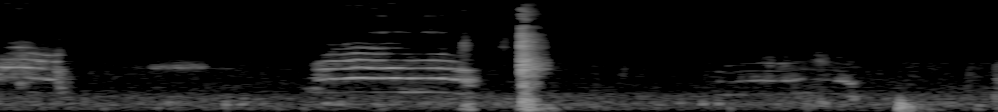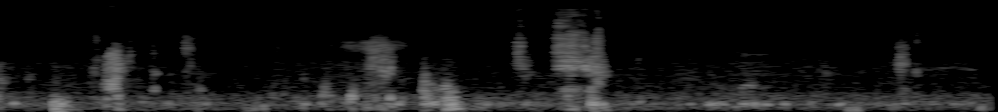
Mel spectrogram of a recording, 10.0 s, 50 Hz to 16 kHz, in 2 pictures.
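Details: Domestic cat mother and her young kittens, born November 22 at a rescue shelter, at indoor evening dinnertime: a few short harmonic meows, one drawn-out, amid clattering, soft clicks and quiet room noise.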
